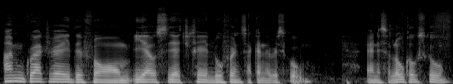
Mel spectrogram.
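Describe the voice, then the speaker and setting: Low-voiced teenage man, halting English. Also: a little mellow. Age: late teens. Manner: hesitant, simple halting English. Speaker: interview guest, school graduate. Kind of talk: studio interview answers. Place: TV studio.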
